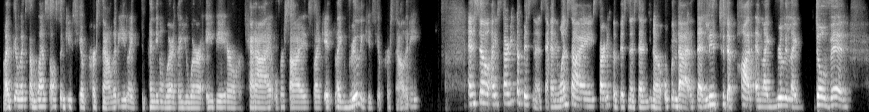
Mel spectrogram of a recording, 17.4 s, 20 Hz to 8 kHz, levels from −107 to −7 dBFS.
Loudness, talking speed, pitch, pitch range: -19 LUFS, 195 wpm, 170 Hz, 155-215 Hz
